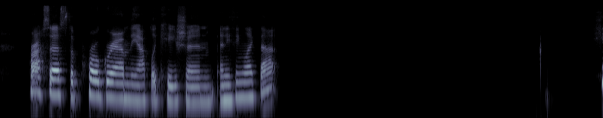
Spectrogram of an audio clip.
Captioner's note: pause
